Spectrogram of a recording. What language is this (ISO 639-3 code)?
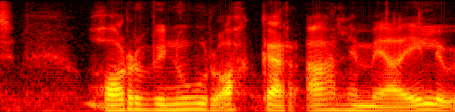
isl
